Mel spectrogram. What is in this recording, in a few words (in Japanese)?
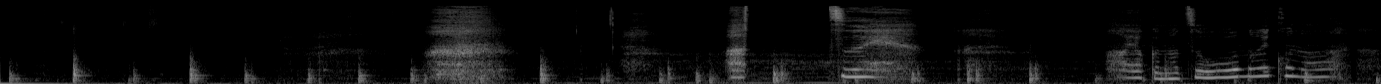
ささやき; りそうのかのじょ6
